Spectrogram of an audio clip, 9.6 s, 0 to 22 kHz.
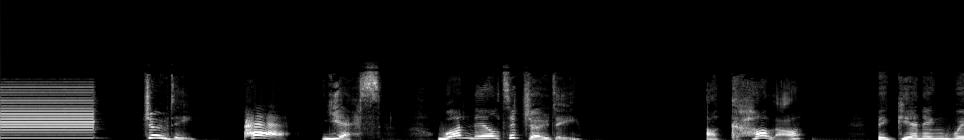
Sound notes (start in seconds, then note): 0.0 buzzer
